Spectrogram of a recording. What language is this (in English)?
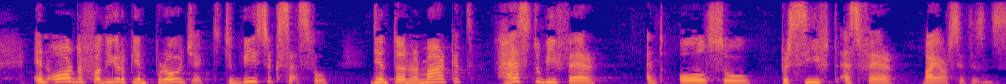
English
